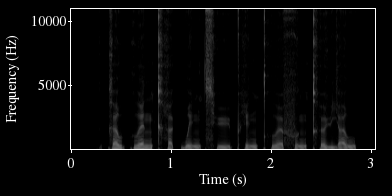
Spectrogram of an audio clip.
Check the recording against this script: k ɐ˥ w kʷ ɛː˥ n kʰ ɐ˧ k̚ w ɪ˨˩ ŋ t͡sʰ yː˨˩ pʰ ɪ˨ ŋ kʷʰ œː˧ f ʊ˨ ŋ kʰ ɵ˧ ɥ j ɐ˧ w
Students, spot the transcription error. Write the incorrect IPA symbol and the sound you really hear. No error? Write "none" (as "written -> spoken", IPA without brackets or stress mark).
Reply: none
